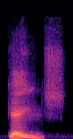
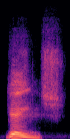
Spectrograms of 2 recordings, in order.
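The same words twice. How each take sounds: The two takes are said the same way.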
